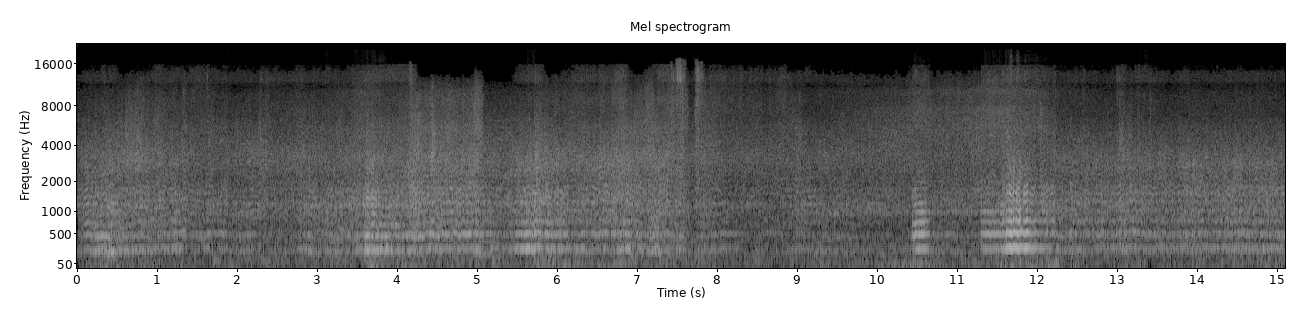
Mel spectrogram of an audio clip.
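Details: Bee swarm humming in a rich, layered drone, fluctuating gently in loudness, with occasional nearer buzzes swelling out of the background.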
